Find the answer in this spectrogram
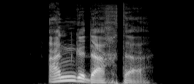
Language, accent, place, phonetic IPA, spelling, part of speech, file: German, Germany, Berlin, [ˈanɡəˌdaxtɐ], angedachter, adjective, De-angedachter.ogg
- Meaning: inflection of angedacht: 1. strong/mixed nominative masculine singular 2. strong genitive/dative feminine singular 3. strong genitive plural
